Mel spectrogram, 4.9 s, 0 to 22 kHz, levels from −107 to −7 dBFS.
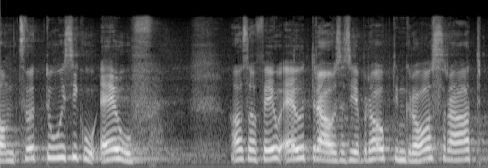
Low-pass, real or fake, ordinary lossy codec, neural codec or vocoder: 14.4 kHz; real; none; none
